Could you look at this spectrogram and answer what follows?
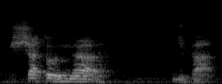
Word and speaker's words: Châteauneuf-du-Pape: sometimes people just have a hard time pronouncing. So it's Châteauneuf-du-Pape, There you go.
